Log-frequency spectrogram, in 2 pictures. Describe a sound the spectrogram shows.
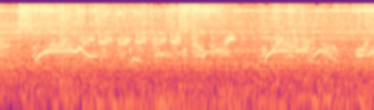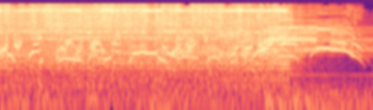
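A young woman cries out in panic close by.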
